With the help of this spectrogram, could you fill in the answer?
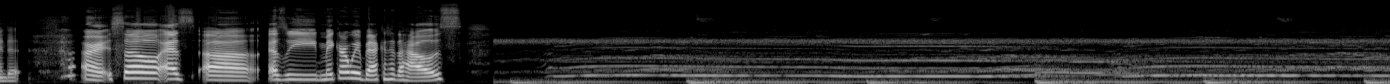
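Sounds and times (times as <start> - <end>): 
speech: 0.0 - 4.8
deep pulsing drone: 5.0 - 13.8
ghostly moaning howl sound effect: 5.0 - 13.8.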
